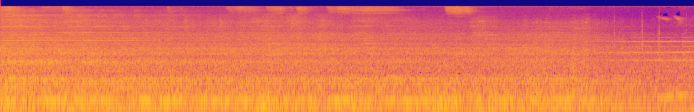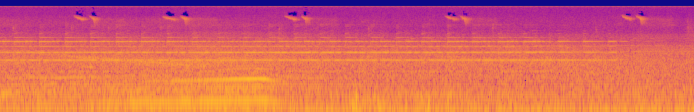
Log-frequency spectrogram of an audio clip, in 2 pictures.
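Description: Freight train of open hopper cars rolling past on the rails, with steady high squeal tones from the wheels. About nine seconds in the sound changes to a quieter scene: several steady high tones and short high chirps every second or two.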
